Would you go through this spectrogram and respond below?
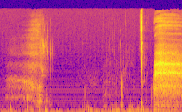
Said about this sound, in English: But anyway, I'm just going to take a quick slurp of my Barry's Berry Tea.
